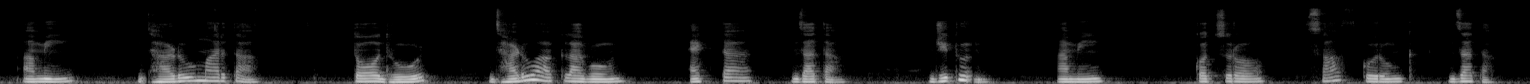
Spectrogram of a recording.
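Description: Around 1.41 to 1.52 s, and again at 9.67 to 9.78 s, there's AAC frame loss with concealment. Roughly 70 ms drops out each time. The decoder likely papers over it by reusing the last good spectrum, so you hear a brief smeared, noisy patch in the speech.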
